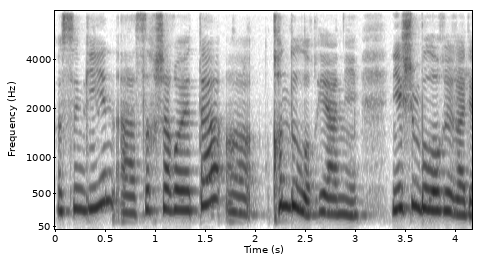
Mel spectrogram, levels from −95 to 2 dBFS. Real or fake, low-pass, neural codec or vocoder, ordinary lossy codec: real; none; none; none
